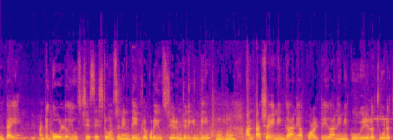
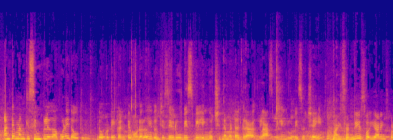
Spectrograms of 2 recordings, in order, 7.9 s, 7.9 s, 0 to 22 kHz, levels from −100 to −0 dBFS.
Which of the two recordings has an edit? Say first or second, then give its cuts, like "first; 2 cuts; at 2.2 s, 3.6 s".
second; 1 cut; at 1.9 s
